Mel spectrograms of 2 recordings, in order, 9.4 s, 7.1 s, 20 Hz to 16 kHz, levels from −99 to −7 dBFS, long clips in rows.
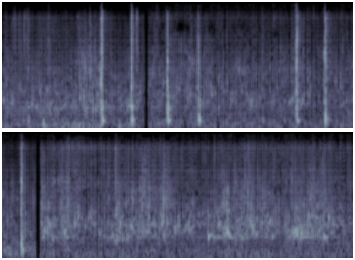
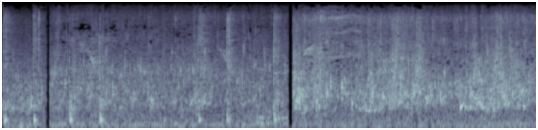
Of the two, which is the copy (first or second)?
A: first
